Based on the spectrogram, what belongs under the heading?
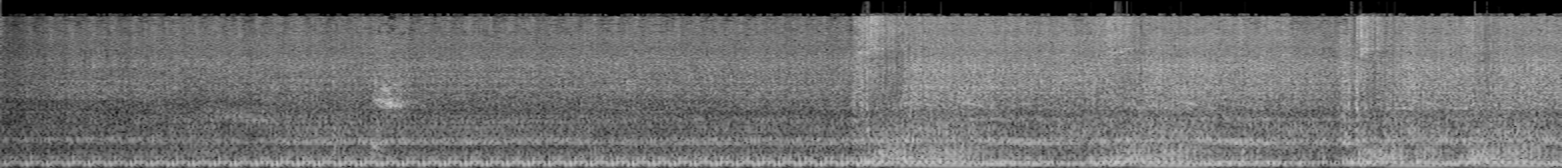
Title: Sti strange noise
